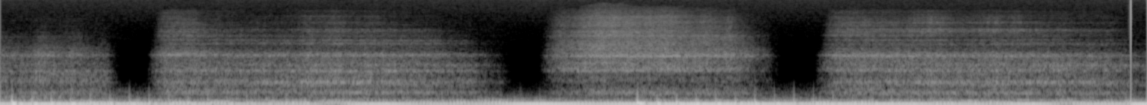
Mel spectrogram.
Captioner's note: ominous music; breath huffing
